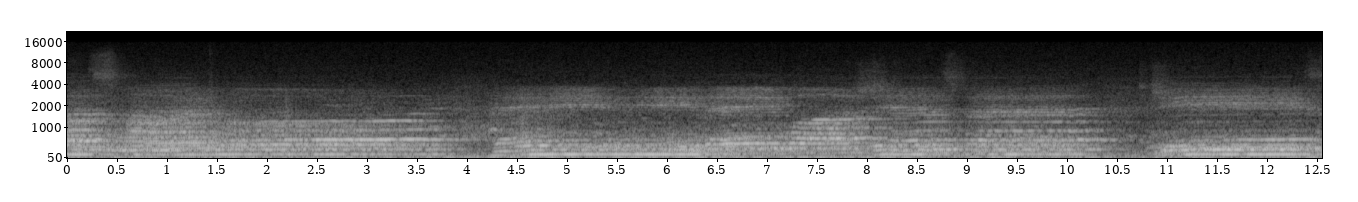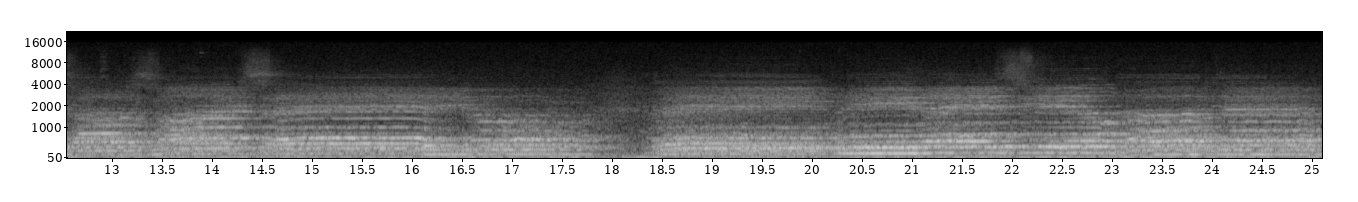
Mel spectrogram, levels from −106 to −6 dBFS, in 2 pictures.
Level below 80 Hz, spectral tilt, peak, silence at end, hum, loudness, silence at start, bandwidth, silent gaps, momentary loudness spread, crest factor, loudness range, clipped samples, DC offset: -50 dBFS; -9 dB/octave; -22 dBFS; 0 s; none; -37 LUFS; 0 s; 9.8 kHz; none; 6 LU; 14 dB; 4 LU; under 0.1%; under 0.1%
